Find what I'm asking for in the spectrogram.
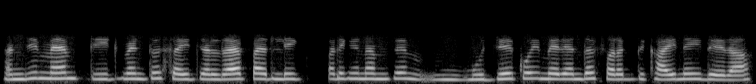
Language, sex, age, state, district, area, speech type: Hindi, male, 45-60, Rajasthan, Jaipur, urban, conversation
